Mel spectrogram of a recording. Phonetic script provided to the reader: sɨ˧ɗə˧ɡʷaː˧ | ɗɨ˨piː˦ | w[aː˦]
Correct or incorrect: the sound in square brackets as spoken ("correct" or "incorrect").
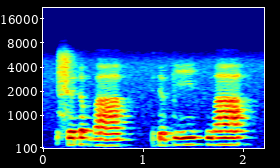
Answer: correct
